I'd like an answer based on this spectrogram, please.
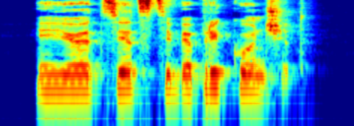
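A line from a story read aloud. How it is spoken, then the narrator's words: Angry growl. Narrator (Russian): сжав кулаки, прорычал Даррис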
